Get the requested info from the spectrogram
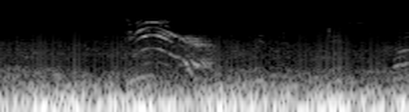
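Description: A young goat bleats once, a high call that falls steeply in pitch, over a steady low rumble.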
